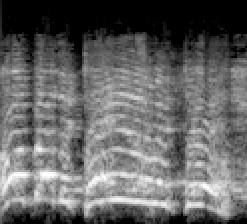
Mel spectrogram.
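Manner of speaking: high, rising, rejoicing tone.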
